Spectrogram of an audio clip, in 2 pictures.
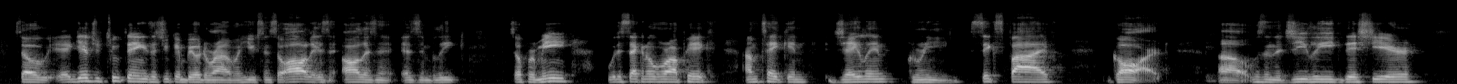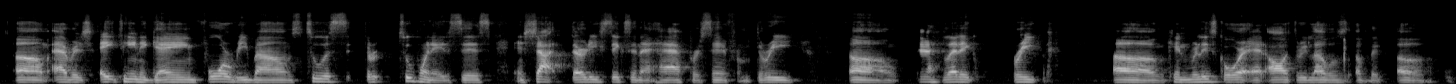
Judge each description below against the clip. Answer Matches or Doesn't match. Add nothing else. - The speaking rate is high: Doesn't match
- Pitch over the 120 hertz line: Doesn't match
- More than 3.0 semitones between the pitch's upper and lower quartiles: Doesn't match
